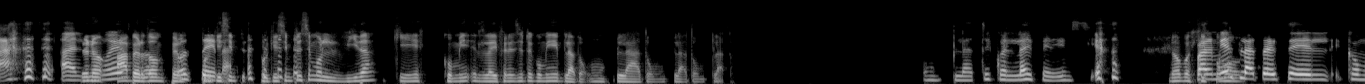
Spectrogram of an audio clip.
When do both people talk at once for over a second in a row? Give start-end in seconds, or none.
0.8-2.4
